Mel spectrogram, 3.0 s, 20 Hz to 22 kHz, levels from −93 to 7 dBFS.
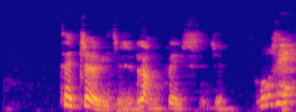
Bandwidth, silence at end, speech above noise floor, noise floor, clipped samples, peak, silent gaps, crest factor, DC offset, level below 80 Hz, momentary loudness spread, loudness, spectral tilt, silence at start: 7 kHz; 0 s; 51 dB; -68 dBFS; under 0.1%; -2 dBFS; none; 18 dB; under 0.1%; -62 dBFS; 19 LU; -17 LUFS; -4.5 dB/octave; 0.6 s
